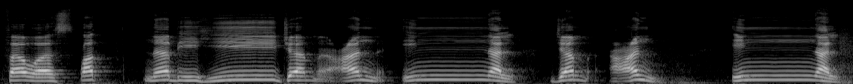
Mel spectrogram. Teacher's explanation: we'll pronounce this tanween if you continue with izhar with clarity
